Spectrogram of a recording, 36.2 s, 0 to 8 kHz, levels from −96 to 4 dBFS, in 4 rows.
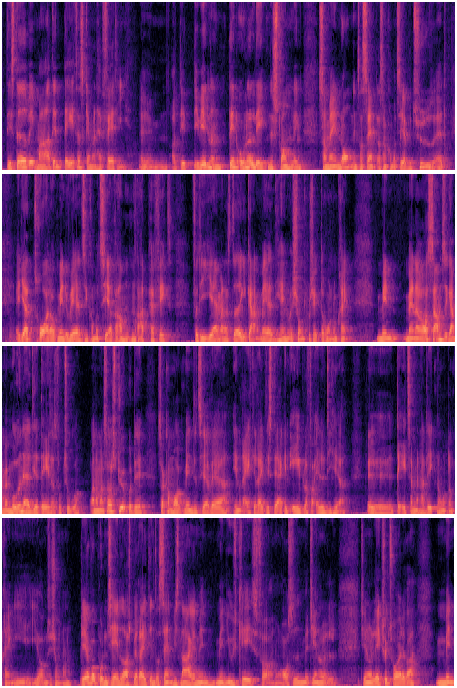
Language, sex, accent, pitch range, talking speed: Danish, male, native, 125-150 Hz, 215 wpm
